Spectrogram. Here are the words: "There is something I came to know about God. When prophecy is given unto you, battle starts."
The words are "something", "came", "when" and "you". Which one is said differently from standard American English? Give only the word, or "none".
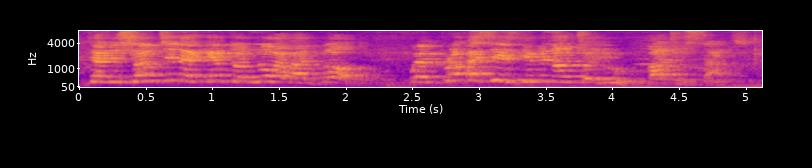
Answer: something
